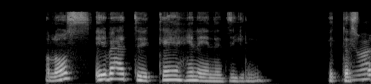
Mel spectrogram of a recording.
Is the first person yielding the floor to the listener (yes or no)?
no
